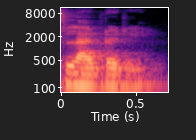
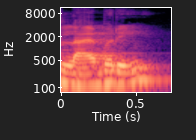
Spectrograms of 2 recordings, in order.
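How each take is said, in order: First: "library" with both r's, LYE-brair-ee; "library" keeping every r; right library. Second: "library" as LYE-bair-ee, one r dropped; "library" without the first r; wrong library. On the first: Teacher showing students the right way, "library" with both r's. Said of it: "it's library". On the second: Teacher showing students the wrong way, "library" without the first r. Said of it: "It is not library". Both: Shown as a demonstration.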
